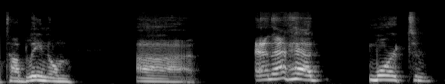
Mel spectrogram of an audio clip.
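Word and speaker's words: tablinum: I I didn't know how to pronounce there's a slight Yeah, there's a few letters you left out there. I'm I'm reading it English style, too. Yeah. Yeah. No. Tabinum.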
